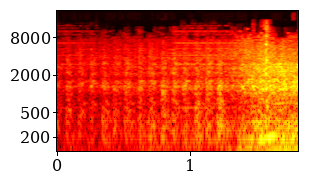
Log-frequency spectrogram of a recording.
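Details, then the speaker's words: 2001 Audi S8 4.2-litre 5-valve V8, unstarted for months, on a new battery, with a feared timing-chain failure. On cold start the starter turns briefly and it catches, smoothing into an even idle with no knocking or rattle. "okay hasn't been started in months a little bit of oil getting to the top oh yeah they're goats smoothing out no way you all thought it would have a blown engine"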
